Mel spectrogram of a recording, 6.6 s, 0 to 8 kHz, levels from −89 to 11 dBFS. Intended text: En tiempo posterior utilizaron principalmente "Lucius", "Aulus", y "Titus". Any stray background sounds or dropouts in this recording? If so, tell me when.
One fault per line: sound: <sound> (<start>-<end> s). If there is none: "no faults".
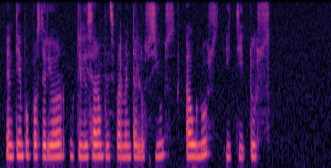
no faults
